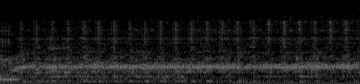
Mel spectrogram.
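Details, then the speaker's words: Sewing machine struggling through bulky quilt seams: quiet, uneven ticking about twice a second over a soft motor whir. The owner suspects a slightly bent needle clipping the presser foot and may replace the needle. "it sounds like my needle might be making a little bit of noise too i might have to change that out let's wait and see i can usually tell when my needle is starting to go because i can hear it like clicking"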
